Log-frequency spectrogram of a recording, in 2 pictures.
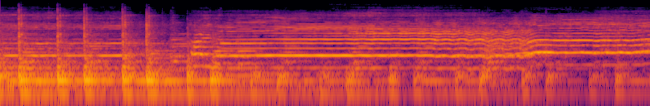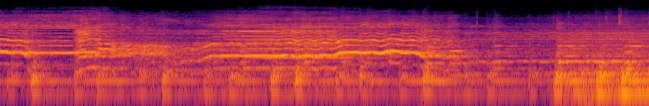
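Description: A man singing long held notes that waver slowly in pitch, stepping up to a higher note midway and again later, with drum strokes at the start and returning near the end.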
